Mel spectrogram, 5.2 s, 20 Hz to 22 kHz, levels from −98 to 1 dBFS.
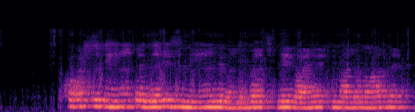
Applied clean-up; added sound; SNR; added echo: neural separator model SepFormer DNS4.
